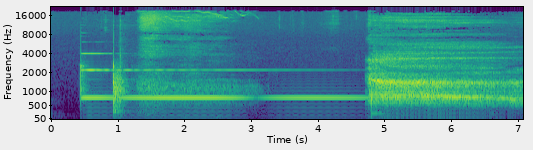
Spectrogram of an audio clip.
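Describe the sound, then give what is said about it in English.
A ringing bell tone sustains while a long, breathy inhale draws in through the nose, followed by a loud, exaggerated exhale through the mouth, a cleansing breath in a guided breathing exercise. No one speaks. “So we're going to inhale through the nose and exhale through the mouth, kind of loud and exaggerated, just to let some things go.”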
